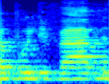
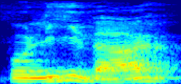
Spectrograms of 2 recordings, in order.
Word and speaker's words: Bolívar: Was sind denn so allgemeine biografische Informationen, Hard Facts, vielleicht auch ein paar Fun Facts, die jeder über Bolívar wissen sollte? – Genau, erstmal vielleicht zu seinem Namen selbst. Man spricht ihn tatsächlich Bolívar und nicht Bolívar aus. Das ist eher die eingedeutschte Aussprache, aber in diesem Podcast werden wir ihn auch immer Bolívar nennen.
